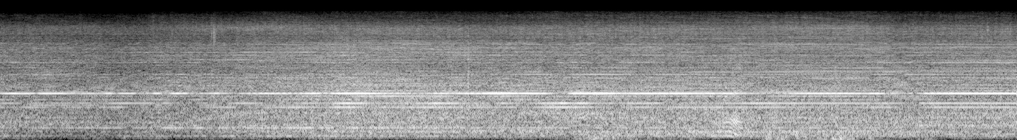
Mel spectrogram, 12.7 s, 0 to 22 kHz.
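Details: Masterbilt self-contained cooler after a condensing coil leak repair, drier replacement, vacuum and recharge: a steady, even hum with constant fan rush and a faint high tone, running normally and reaching about -15 evaporator against a -10 setpoint.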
